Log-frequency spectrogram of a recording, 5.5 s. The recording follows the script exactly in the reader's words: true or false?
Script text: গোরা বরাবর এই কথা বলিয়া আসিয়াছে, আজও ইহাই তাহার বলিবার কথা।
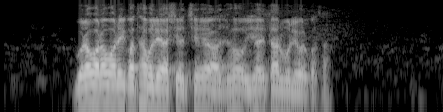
true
